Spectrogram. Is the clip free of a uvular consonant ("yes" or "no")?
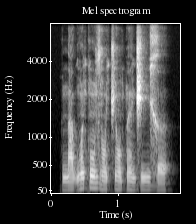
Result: yes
